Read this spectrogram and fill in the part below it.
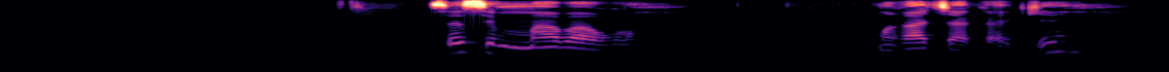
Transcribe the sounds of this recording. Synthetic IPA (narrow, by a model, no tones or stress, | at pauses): sɪsɪm̩mabaɣʊ | mʊɣat͡ʃʼakʼa̰kʼɪ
